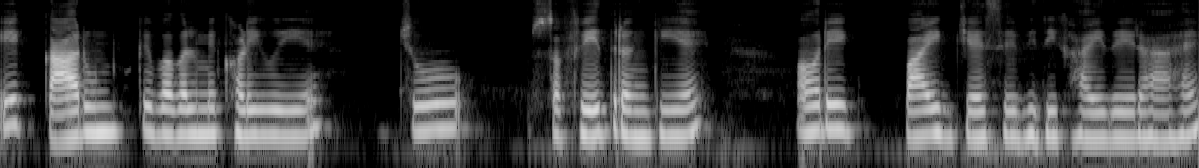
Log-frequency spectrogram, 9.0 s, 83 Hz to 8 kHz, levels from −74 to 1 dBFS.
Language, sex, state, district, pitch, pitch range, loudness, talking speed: Hindi, female, Uttar Pradesh, Etah, 205 Hz, 195-225 Hz, -20 LUFS, 145 wpm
